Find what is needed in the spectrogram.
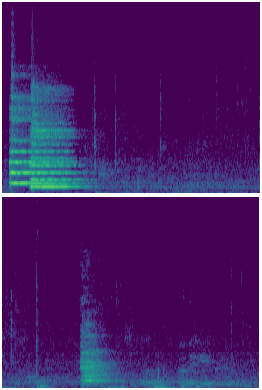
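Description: Electronic voting system's signal chime: a loud two-note electronic tone, about a second long, marking the opening of a vote. About four seconds in there is a short noisy burst.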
